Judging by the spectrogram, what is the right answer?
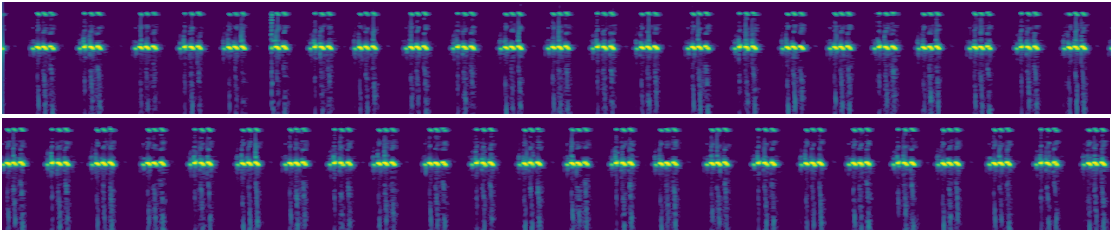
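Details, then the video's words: Steady series of sharp, high-pitched cricket chirps, about four a second, evenly spaced and unchanging in loudness throughout, in a clean recording with no background sounds. "Suara Jangkrik Merdu"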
